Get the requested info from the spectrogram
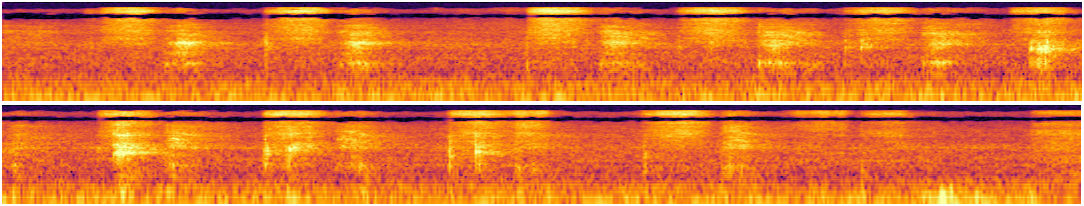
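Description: Small white spitz dog coughing over and over in short, rapid coughs, about two to three a second, the dry cough from deep in the chest that the vet confirmed as kennel cough. A louder thump comes near the end.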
